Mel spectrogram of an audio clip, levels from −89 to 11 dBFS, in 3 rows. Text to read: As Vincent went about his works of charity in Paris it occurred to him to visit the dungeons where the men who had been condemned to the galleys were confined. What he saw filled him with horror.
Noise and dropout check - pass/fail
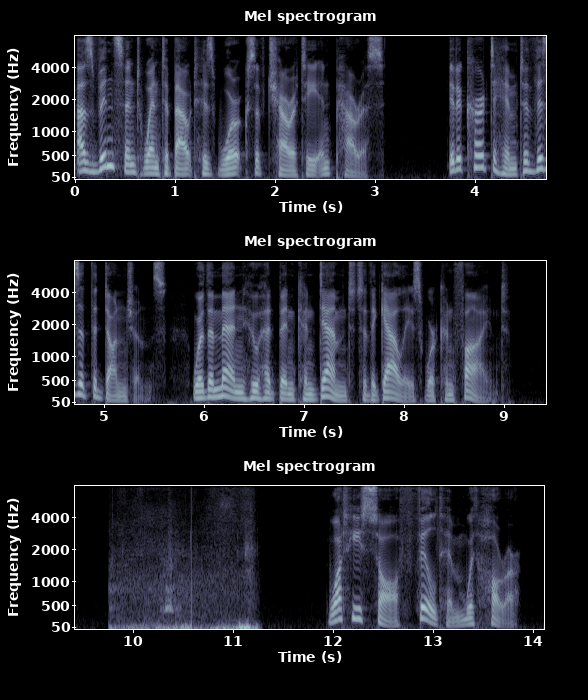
fail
